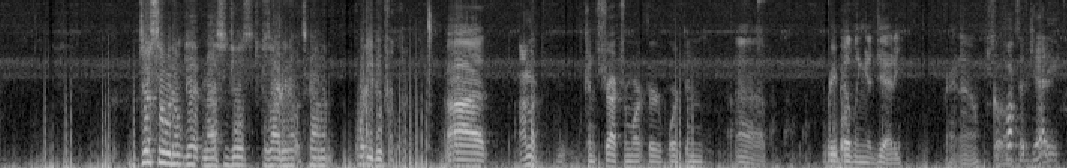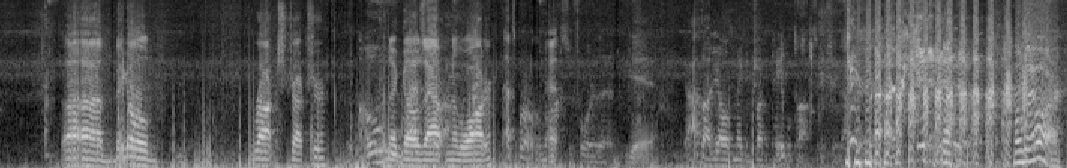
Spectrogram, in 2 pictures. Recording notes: Our sound quality isn't great this week due to being outside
